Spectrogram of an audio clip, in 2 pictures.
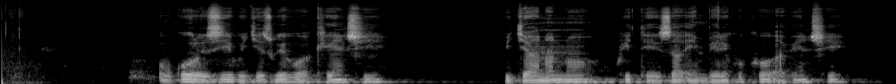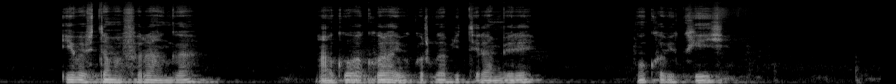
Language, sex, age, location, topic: Kinyarwanda, male, 18-24, Huye, agriculture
